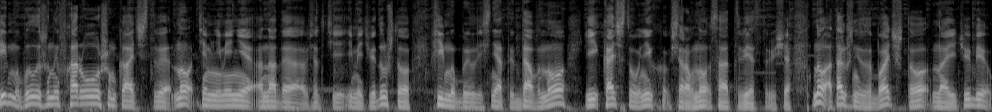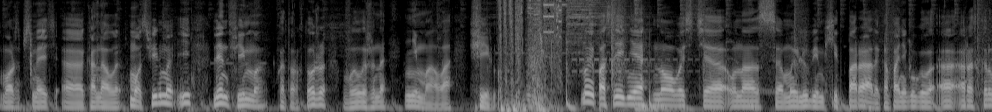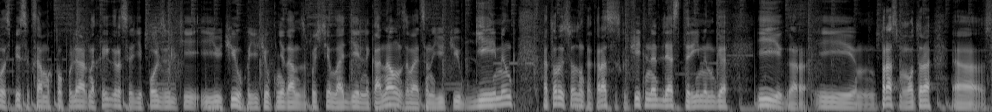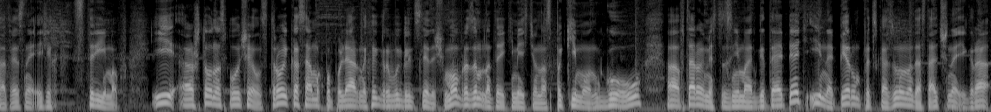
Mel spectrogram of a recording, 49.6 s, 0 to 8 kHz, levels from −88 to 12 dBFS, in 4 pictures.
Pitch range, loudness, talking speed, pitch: 90-120 Hz, -28 LUFS, 145 wpm, 100 Hz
